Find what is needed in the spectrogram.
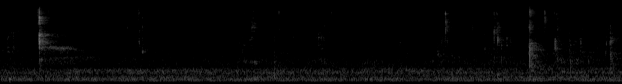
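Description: Faint chewing of crumbly, dried-out egg-white meringue crumbs: a few soft clicks and mouth noises, the clearest about half a second in and a few more near the end, over a low steady hum.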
